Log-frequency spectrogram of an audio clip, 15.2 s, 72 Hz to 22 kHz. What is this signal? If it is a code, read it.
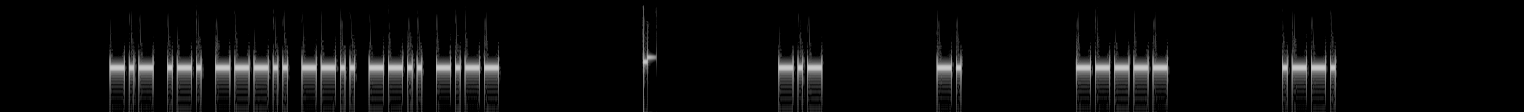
Morse code, heard as a keyed tone, about 25 wpm, spaced as for 12 wpm, 700 Hz. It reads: KR8ZZY KN0P
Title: USA Call Signs - 8x Character Spacing - 25wpm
